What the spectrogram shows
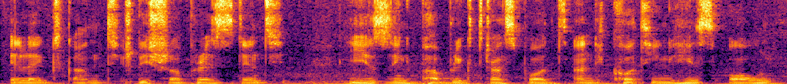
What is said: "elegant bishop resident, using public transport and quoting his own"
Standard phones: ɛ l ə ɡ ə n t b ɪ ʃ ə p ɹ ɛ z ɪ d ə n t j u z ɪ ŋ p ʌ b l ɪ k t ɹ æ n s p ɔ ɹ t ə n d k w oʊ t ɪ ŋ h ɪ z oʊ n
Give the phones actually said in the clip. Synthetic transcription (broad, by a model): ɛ l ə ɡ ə n t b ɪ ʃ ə p ɹ ɛ z ɪ d ə n t j u z ɪ ŋ p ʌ b l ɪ k t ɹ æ n s p ɔ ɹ t ə n d k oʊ t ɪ ŋ h ɪ z oʊ n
